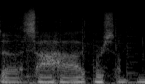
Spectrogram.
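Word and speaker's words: Scáthach: says ska says a saha or something like that. Just the way that that's spelled. You don't say the c sound, you say a h sound. That's just how Celtic is.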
